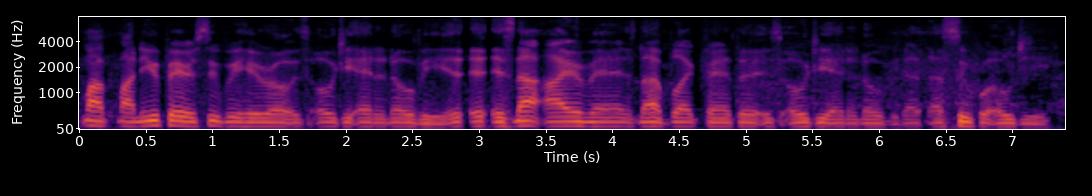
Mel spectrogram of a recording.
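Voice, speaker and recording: A man's voice: fairly low pitch, fairly even intonation, fast, hardly any pauses, a little mellow. A man co-hosting a sports talk show, chatting casually with frequent stammered restarts. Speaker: podcast co-host.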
